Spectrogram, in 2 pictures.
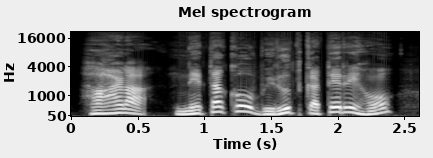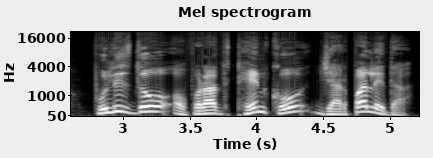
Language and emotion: Santali, surprised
